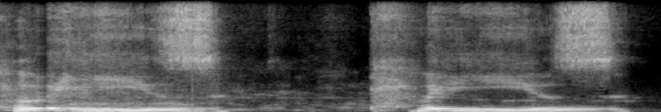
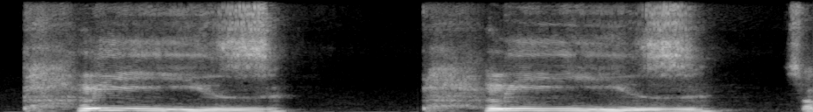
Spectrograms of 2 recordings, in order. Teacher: o som só começa a vibrar mesmo na vogal, certo?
